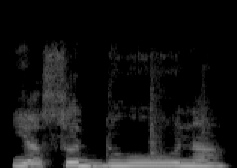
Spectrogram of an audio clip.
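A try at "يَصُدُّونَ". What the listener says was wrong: Perfect. Good. Well done.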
